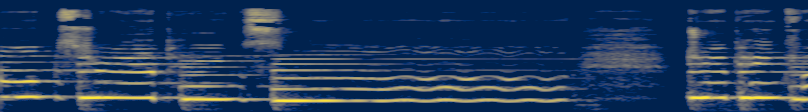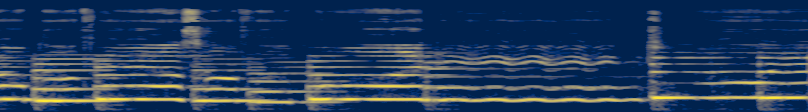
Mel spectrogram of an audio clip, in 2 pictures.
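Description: A woman singing a second-voice choral part alone, without accompaniment, note by note with vibrato on the held notes; she takes a quick breath about three seconds in.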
